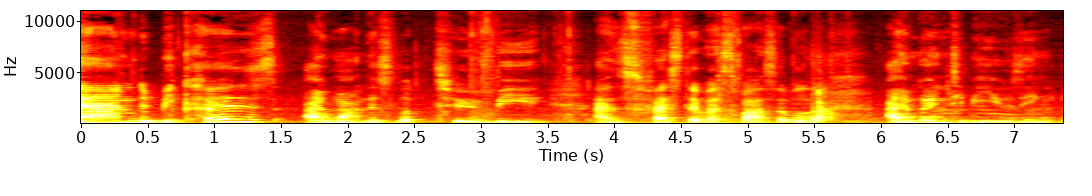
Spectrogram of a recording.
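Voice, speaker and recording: Someone with a Jamaican accent speaks at a very slow pace while music plays in the background. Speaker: makeup artist. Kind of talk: makeup tutorial talk to camera. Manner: casual, chatty.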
